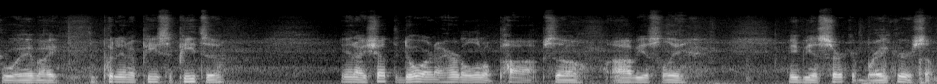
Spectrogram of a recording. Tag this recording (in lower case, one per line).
speech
